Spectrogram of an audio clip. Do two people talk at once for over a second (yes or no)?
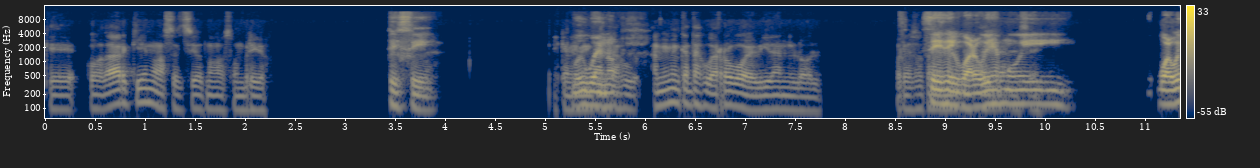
yes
